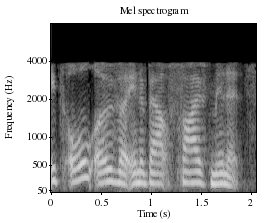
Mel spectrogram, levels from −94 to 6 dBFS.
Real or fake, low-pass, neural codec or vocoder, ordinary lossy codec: real; 7.2 kHz; none; AAC, 16 kbps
